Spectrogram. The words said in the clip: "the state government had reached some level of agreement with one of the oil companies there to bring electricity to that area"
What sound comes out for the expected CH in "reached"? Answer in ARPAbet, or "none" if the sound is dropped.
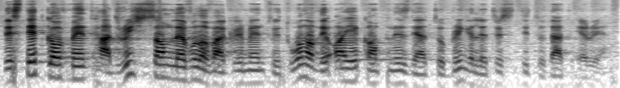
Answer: CH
